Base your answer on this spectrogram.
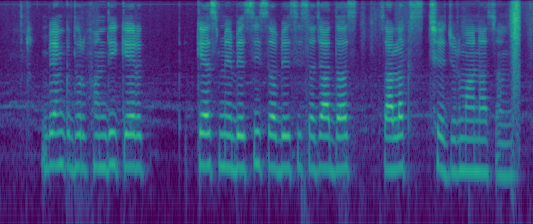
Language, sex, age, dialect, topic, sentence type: Maithili, female, 18-24, Bajjika, banking, statement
